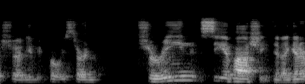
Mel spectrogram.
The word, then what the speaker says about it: Shirin Siavashi: down as I showed you before we started Shireen siavashi did I get it right that's perfect I was nervous about pronouncing your first name not your last name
